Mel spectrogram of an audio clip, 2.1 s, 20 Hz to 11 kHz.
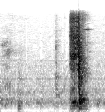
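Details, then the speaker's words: Molded-case circuit breaker under primary current injection test at about 1.3 kA trips with a harsh rattling buzz lasting nearly half a second instead of the single immediate clack of a clean magnetic trip. "but I have heard this breaker tripping in the magnetic, and you will not hear that rattle. It's just a clack, okay, just an immediate clack with no rattle, okay."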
